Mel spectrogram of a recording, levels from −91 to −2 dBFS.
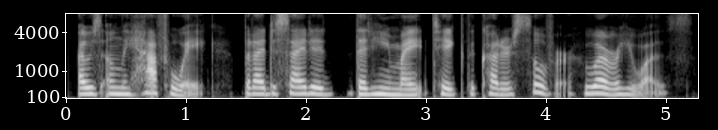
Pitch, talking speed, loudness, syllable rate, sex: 215 Hz, 205 wpm, -22 LUFS, 5.7 syllables/s, female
